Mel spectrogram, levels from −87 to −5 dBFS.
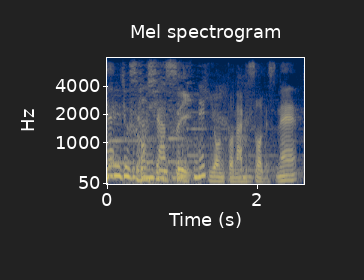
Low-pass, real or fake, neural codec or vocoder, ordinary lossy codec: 7.2 kHz; real; none; Opus, 24 kbps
